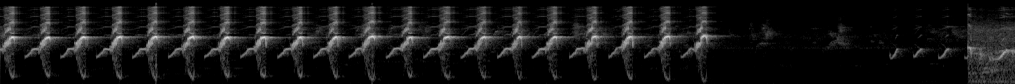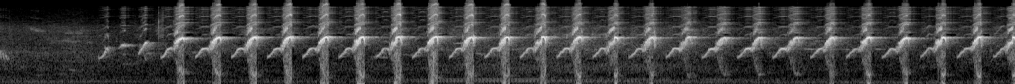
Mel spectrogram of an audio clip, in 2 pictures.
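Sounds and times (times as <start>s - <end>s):
budgerigar song of bright upward-sweeping whistled chirps: 0.0s - 7.3s, 8.9s - 10.3s, 11.0s - 20.3s
budgerigar sharp clicks: 11.2s - 20.3s.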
